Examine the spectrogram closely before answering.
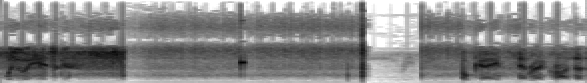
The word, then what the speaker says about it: Weewahitchka: You're on Weewahitchka. Okay, yeah, I was saying it wrong. Weewahitchka.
